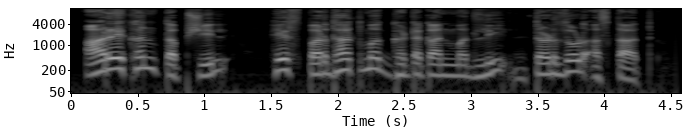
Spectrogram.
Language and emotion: Marathi, neutral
